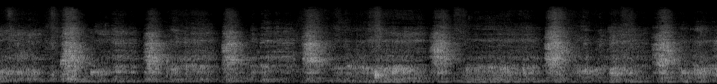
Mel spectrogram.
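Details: English bulldog giving rhythmic, noisy, breathy snorts or pants, roughly one every second and fairly steady, each a short hissing burst, recorded in a small room.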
